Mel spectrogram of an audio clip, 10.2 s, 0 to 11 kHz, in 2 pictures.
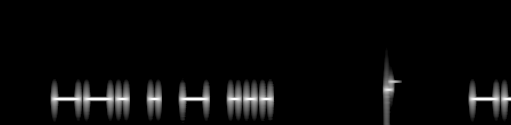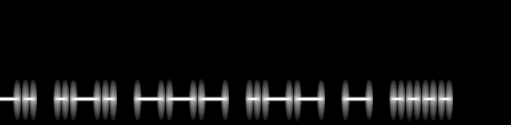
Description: Morse code, heard as a keyed tone, about 15 wpm, 700 Hz. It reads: GETS GROWTH
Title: Sentences from Top 1300 Words - New Word Drill Alt - 15wpm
